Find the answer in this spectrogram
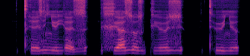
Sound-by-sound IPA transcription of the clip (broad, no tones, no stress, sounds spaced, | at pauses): t̪ʰ e z lʲ ø j ɛ z | xʲ a z o z kʲ ø z | t̪ʰ y lʲ ə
